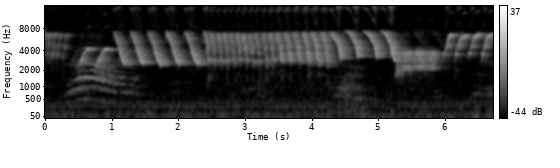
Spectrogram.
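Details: Belgian canary male sings boldly at a rival male, calling out an opponent. A long run of fast sweeping high trills gives way to a buzzy descending phrase, then a pause and a fresh trill.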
